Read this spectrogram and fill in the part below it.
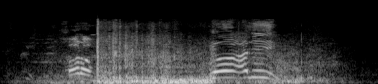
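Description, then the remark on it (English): A sudden, loud blast bursts in and rolls into a sustained heavy rumble of a large explosion at a base used by the Popular Mobilization Forces in Babil province, south of Baghdad, Iraq, while people shout in alarm before and during it, then the roar slowly fades. “At least one person has been killed and 20 others have been injured during a large explosion in Iraq.”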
